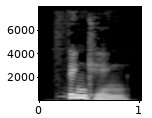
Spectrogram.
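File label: "thinking", British English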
